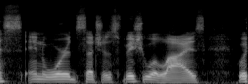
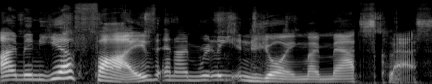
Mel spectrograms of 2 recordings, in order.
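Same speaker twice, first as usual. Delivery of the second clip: higher, slow mock British schoolkid voice. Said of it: "If you talk like that".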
